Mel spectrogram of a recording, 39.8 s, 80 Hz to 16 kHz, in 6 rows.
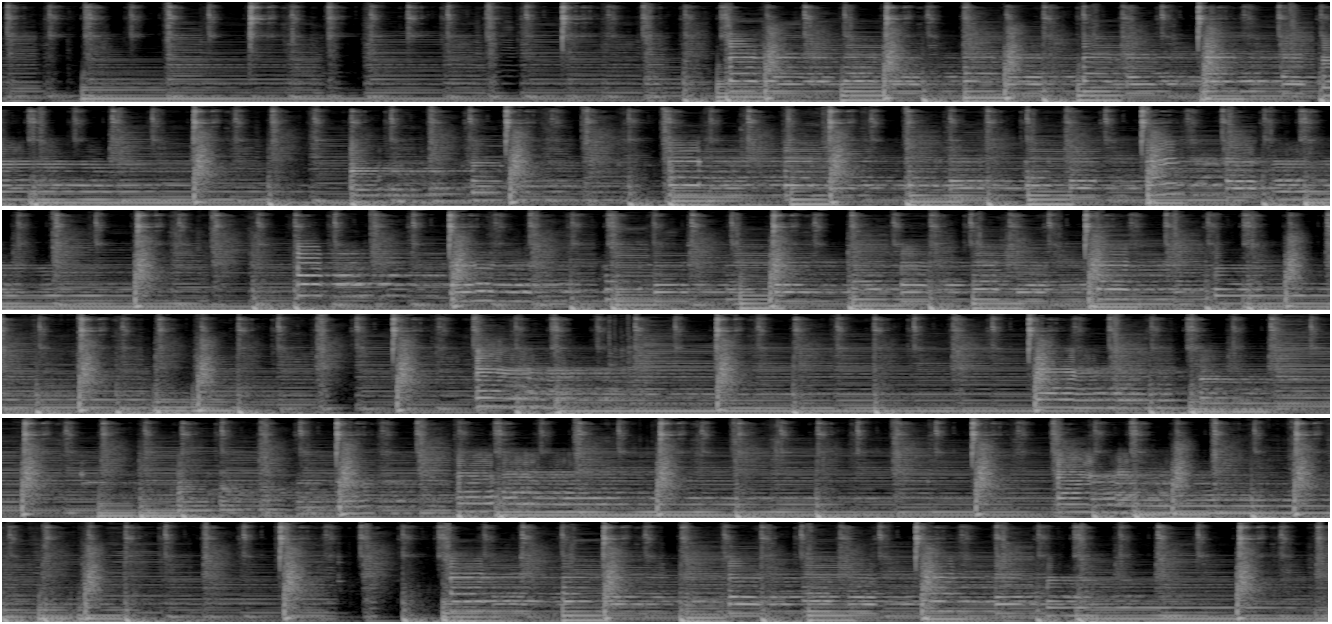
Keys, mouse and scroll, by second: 0.0-1.7 drag, 2.4 c, 2.7 click, 3.2 F2, 3.9-4.2 click, 5.2 click, 8.6 space, 9.1 shift+5, 9.9 ctrl+space, 11.3 click, 13.4 click, 20.0-21.3 shift+drag, 21.9 F3, 23.1 click, 24.9 right click, 25.2 F2, 25.4 click, 27.3 shift+click, 27.8 r, 28.2 click, 29.4 shift+click, 29.7 c, 30.6-33.0 drag, 33.0 ctrl+right click, 33.4 click, 34.7 ctrl+a, 36.1 shift+o, 37.8 shift+f, 38.7 ctrl+space.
